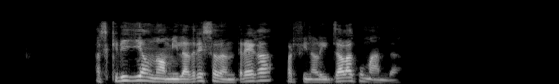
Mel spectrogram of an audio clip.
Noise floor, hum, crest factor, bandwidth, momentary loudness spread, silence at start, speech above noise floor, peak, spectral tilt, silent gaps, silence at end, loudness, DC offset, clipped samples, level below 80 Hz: under -90 dBFS; none; 20 dB; 8 kHz; 12 LU; 0.95 s; over 68 dB; -4 dBFS; -5 dB/octave; none; 1.6 s; -22 LUFS; under 0.1%; under 0.1%; -66 dBFS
